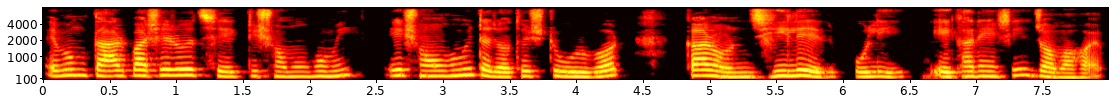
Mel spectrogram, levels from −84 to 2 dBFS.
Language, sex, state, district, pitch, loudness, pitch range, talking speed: Bengali, female, West Bengal, North 24 Parganas, 215 Hz, -17 LUFS, 190-230 Hz, 135 wpm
